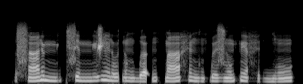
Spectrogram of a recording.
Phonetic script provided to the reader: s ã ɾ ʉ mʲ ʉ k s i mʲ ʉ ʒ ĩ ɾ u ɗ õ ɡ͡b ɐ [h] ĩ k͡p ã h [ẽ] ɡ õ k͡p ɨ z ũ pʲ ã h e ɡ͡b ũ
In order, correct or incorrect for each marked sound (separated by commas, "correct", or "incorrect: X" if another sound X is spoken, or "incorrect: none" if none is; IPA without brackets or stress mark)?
incorrect: ʔ, correct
